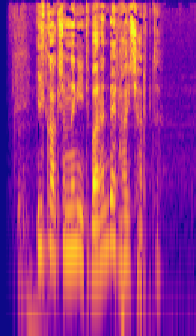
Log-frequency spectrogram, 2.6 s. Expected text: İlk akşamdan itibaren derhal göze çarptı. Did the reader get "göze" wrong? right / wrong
wrong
